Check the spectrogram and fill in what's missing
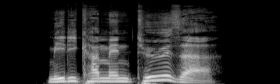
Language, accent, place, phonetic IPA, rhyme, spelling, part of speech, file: German, Germany, Berlin, [medikamɛnˈtøːzɐ], -øːzɐ, medikamentöser, adjective, De-medikamentöser.ogg
- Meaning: inflection of medikamentös: 1. strong/mixed nominative masculine singular 2. strong genitive/dative feminine singular 3. strong genitive plural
